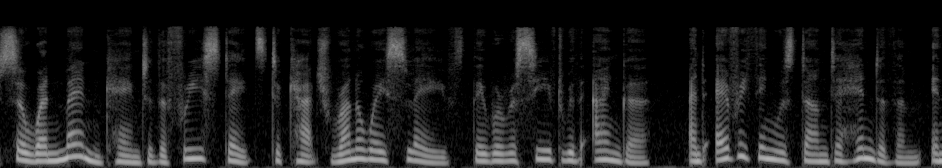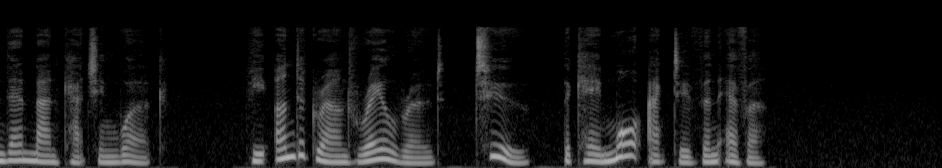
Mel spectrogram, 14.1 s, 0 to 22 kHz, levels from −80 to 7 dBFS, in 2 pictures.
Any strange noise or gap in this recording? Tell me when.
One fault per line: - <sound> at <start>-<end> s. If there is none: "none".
none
